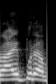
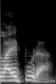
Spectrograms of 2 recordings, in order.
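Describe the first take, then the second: First: রায়পুরা said with an initial R; correct name. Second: লাইপুরা with L in place of R; local mispronunciation. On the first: Shown as a demonstration. Teacher correcting locals on the town's name, correct pronunciation. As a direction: start রায়পুরা on a clear R. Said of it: "নাম হলো রায়পুরা". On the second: Retold or imitated. Teacher mimicking locals naming their town, mispronounced. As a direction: turn the R into L, লাইপুরা. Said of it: "বলেন লাইপুরা".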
